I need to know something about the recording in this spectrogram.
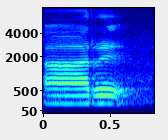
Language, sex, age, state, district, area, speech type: Malayalam, female, 30-45, Kerala, Malappuram, rural, read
